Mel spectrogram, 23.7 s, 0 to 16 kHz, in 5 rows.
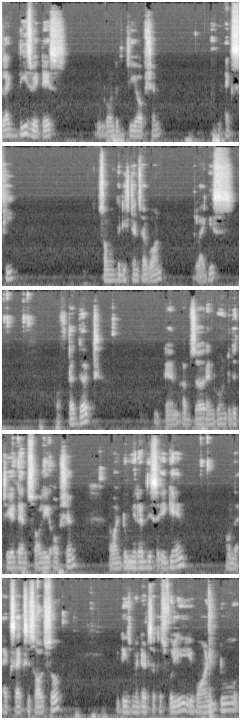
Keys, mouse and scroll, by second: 2.1 g, 9.7 click, 10.1-10.7 scroll down 5, 10.7 middle click, 11.1-11.5 scroll up 1, 11.5-12.8 middle drag, 12.8-13.5 scroll up 1, 13.5 z, 14.9 click, 15.2 scroll down 1, 15.3 middle click, 15.8 scroll up 3, 16.0 scroll down 1, 16.0-18.0 middle drag, 18.0 click, 19.3 click, 19.8 scroll down 1, 20.0 middle click, 20.7 ctrl+s, 21.3 scroll up 1, 21.5 scroll down 3, 21.7-23.7 middle drag.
